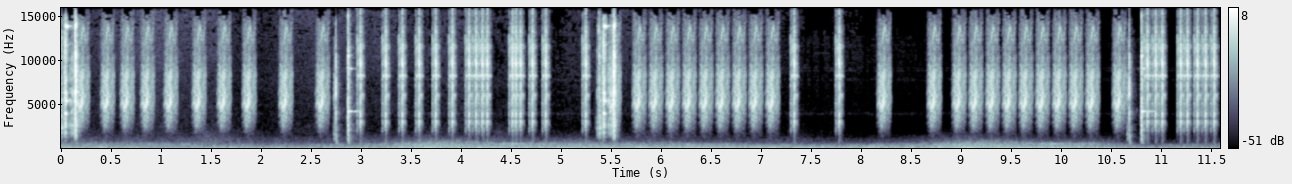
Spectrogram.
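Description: A game menu cursor ticks rapidly.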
